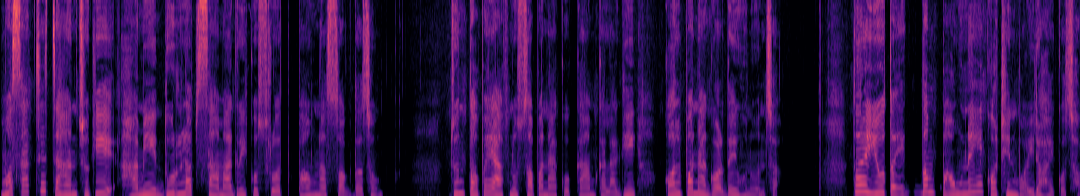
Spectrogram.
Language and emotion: Nepali, sad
